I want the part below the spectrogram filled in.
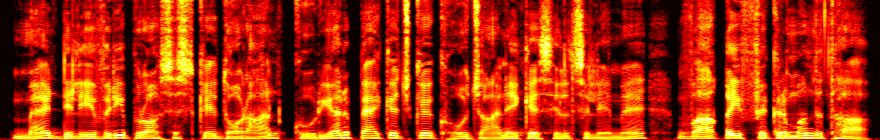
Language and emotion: Urdu, fearful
